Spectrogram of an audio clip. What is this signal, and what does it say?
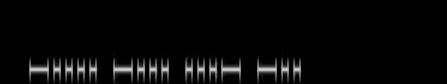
Morse code, heard as a keyed tone, about 20 wpm, 700 Hz. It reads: 6BVD
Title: Four Challenging Letter-Number Combinations 20wpm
